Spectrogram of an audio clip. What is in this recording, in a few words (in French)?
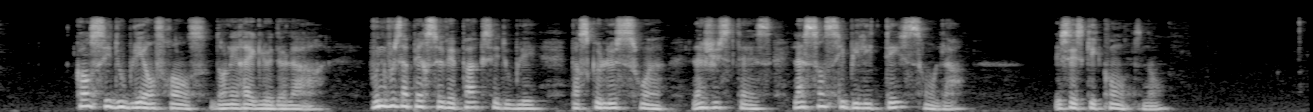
extrait voix, Actrice; doublage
